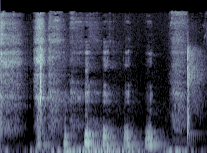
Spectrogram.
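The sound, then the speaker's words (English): A slow clap in the film Cool Runnings as the bobsled is carried toward the finish line: several sharp handclaps in a steady, even rhythm with a low tonal sound behind them. “Then we got a slow clap, Paul. Oh my god, I'm so happy to have a slow clap. A genuine, earnest slow clap. Not ironic.”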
